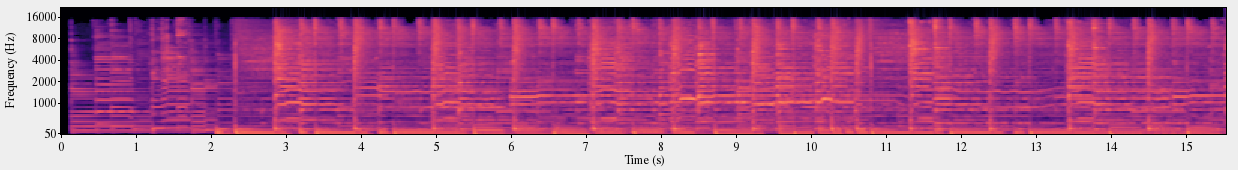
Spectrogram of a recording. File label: country band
